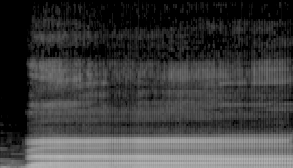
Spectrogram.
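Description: A hippopotamus gives a loud, deep grunting call that starts abruptly and holds for nearly three seconds as one long, rough, steady rumble with no voices, heard from a tent beside a lake in Kenya.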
